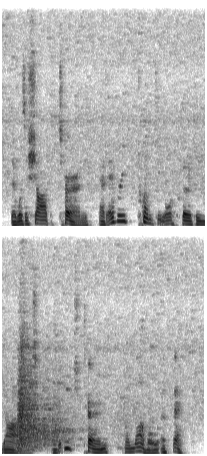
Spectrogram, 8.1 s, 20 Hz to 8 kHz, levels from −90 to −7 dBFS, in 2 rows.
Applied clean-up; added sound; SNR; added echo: classical method WPE with log-MMSE.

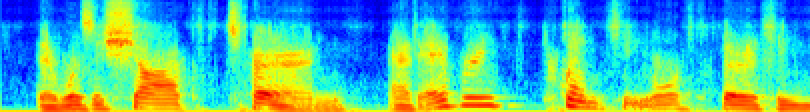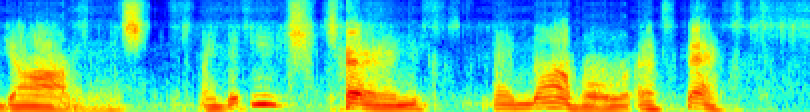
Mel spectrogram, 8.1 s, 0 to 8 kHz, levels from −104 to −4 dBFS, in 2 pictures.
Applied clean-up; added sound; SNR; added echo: neural separator model SepFormer DNS4.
